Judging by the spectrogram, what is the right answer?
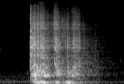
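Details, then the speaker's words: Run-down Sea-Doo personal watercraft being parted out, VTS not working: short, labored starter whir with about three slow, uneven pulses fading within a second while the button is held very hard; starter dragging and struggling to crank. "You should hear the starter. Holy cow. Like, I don't know how these machines get so run down."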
